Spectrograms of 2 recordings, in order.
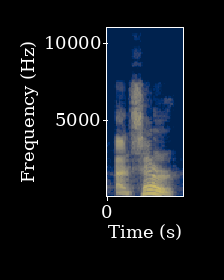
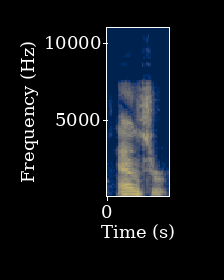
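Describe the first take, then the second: First: The stress is on the second syllable. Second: The stress is on the first syllable. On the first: The speaker calls it wrong. "No digo answer" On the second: The speaker calls it right. "digo answer"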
